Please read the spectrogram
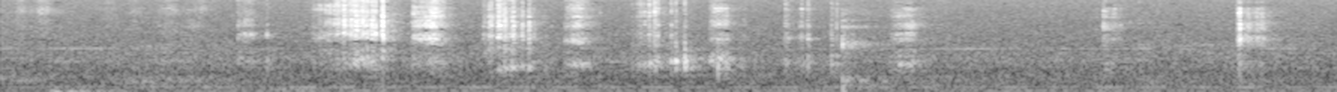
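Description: Very faint snips and paper rustling from small scissors cutting a scrap of white paper, a few short sounds clustered about a second in, then a single light click.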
